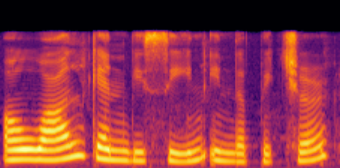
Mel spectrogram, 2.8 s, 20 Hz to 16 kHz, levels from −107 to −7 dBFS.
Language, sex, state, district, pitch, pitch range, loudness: English, female, Assam, Kamrup Metropolitan, 205 Hz, 185-220 Hz, -14 LUFS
